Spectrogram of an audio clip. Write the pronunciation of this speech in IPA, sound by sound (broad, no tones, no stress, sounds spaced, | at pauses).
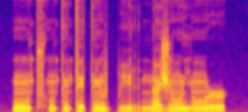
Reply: ũ t͡sʰ ũ t ẽ t e t ẽ v p i r n æ ʒ õ j õ ɹ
